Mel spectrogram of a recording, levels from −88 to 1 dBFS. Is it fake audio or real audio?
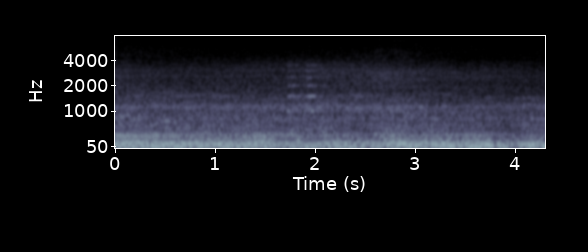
real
